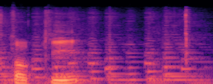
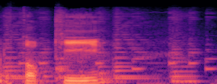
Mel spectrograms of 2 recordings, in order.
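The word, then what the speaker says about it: 時: Noun which is toki, accented on the last syllable, means it's a strictly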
